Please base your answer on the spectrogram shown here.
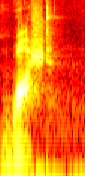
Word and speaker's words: washed: Nosotros decimos washed. No hay que agregarle ese sonido de it porque wash no termina ni en t ni en d.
